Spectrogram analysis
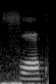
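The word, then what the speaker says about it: folk: एंड चौक हो जाएगा यक हो जाएगा ए फॉक हो जाएगा ओके क्योंकि एल साइलेंट करना है अगर एल अगर पढ़ोगे तो फॉल्क हो जाएगा ल्क हो जाएगा चालक हो जाएगा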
